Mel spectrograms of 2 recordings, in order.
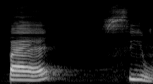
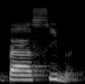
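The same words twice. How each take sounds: First: passive very slow, with a long gap inside; syllable by syllable. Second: Said in the usual way. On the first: Shown as a demonstration. Teacher showing learners how to read it, syllable by syllable. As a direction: stretch passive into two separate syllables.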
